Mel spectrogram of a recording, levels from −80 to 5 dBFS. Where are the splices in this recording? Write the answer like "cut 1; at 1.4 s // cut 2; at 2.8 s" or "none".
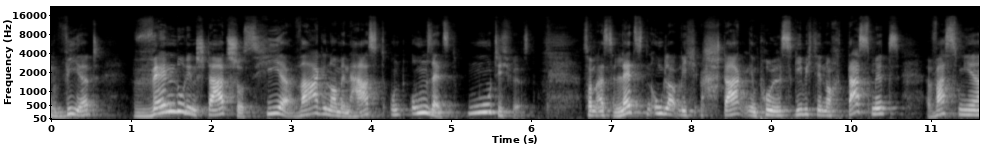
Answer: none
